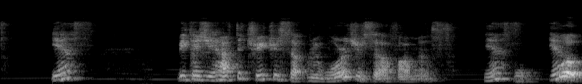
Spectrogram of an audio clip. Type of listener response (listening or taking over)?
taking over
